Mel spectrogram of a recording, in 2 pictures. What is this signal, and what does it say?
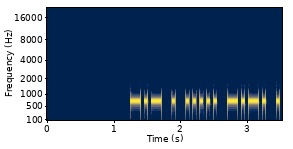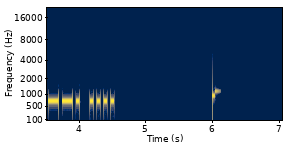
Morse code, heard as a keyed tone, about 22 wpm, 700 Hz. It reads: KE5CPH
